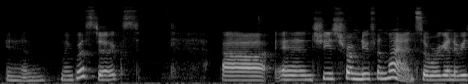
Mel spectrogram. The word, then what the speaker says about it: Newfoundland: It's called Newfoundland and Labrador, and they both get final stress. And I think that helps a little to remember how to say it.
